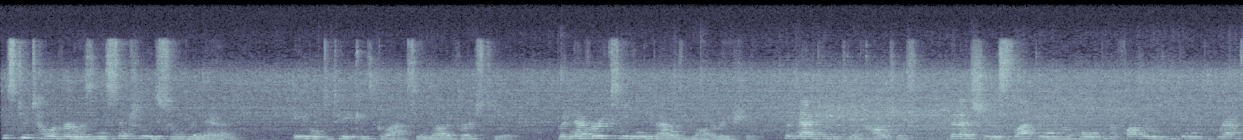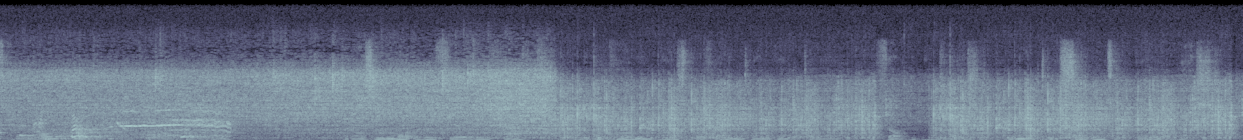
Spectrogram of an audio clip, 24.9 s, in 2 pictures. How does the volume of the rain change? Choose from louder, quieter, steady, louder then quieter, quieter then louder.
louder.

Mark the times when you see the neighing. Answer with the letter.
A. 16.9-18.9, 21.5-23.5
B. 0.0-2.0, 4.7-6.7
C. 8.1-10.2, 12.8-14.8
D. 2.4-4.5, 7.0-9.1
C.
